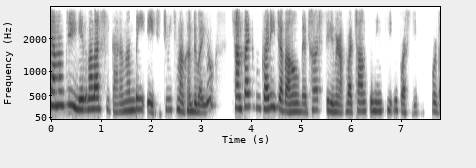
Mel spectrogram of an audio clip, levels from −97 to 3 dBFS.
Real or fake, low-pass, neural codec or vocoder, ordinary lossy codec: fake; 3.6 kHz; codec, 16 kHz, 0.5 kbps, X-Codec, HuBERT features, trained on general audio; none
